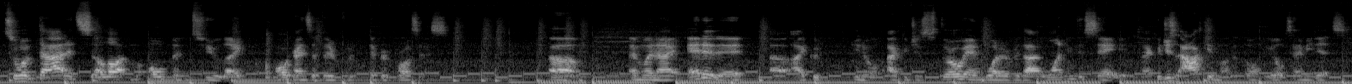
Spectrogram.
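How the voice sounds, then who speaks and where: This low-voiced young man from Hong Kong is a filmmaker answering interview questions at a moderate pace. His manner is laid-back and rambling, heavy on "like" and "you know." Music sits underneath the recording, which was captured from a distance.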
